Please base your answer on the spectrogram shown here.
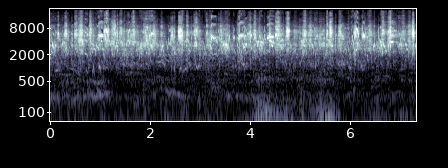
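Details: Mating budgies, white males, keep up busy high squawking and chirping, raspy warbles and squeaky whistles overlapping, with a soft low rumble midway.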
